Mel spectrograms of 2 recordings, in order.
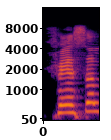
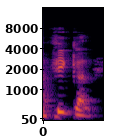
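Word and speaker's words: faecal: अब इसको फेसल नहीं बोलना है। फिकल इसका साउंड होगा फी फिकल।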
